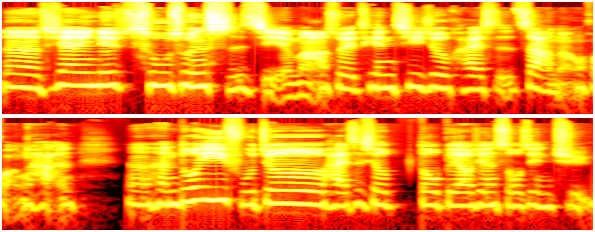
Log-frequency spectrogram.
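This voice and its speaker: An ordinary speaking voice from a woman, fairly high in pitch, with fairly even intonation and a moderate pace. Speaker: podcast co-host. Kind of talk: casual chat.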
